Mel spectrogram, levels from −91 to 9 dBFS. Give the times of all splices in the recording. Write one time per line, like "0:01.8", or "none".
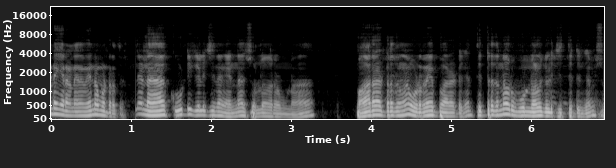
0:01.0

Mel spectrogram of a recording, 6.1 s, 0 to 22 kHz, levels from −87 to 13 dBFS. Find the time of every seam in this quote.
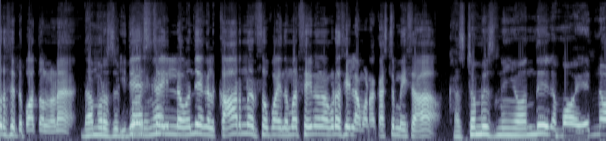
none

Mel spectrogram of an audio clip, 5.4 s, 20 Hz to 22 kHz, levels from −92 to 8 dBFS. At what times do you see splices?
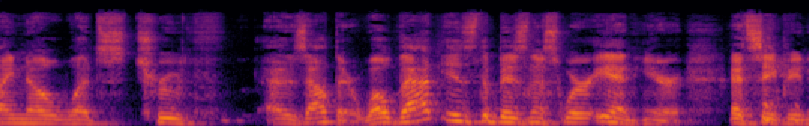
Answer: none

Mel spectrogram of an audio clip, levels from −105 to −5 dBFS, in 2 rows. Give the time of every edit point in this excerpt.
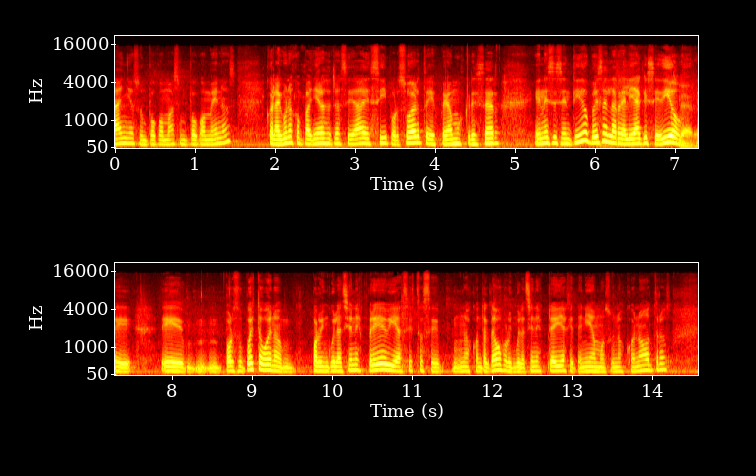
none

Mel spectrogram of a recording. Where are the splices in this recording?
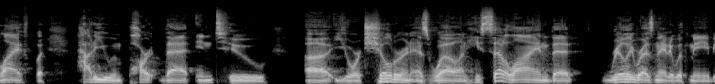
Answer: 0:05.9

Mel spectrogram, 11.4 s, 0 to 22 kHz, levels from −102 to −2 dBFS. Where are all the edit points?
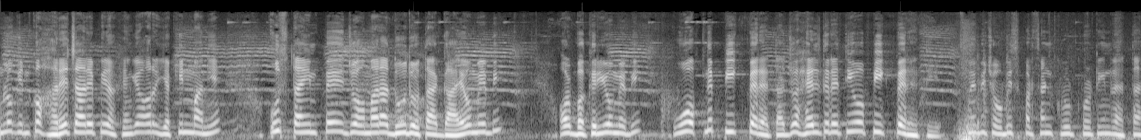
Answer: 0:09.5

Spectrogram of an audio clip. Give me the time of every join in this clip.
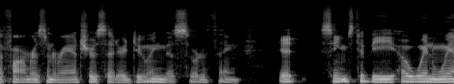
none

